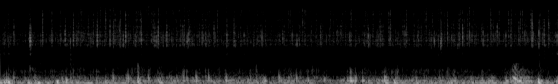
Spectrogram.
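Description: A muffled underwater rumble goes on, with faint crackling throughout.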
